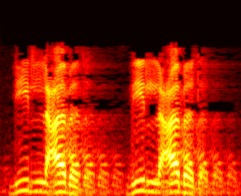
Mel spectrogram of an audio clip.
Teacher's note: الباء مقلقلة والدال مقلقلة بالسكون العارض للوقف عليها · Term: القلقلة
